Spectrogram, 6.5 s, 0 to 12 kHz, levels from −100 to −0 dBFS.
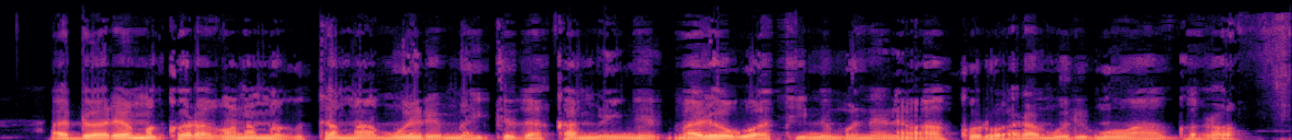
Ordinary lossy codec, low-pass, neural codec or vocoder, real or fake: AAC, 32 kbps; 10.8 kHz; codec, 44.1 kHz, 7.8 kbps, Pupu-Codec; fake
